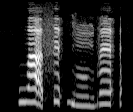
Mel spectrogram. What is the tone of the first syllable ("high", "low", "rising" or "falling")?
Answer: falling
